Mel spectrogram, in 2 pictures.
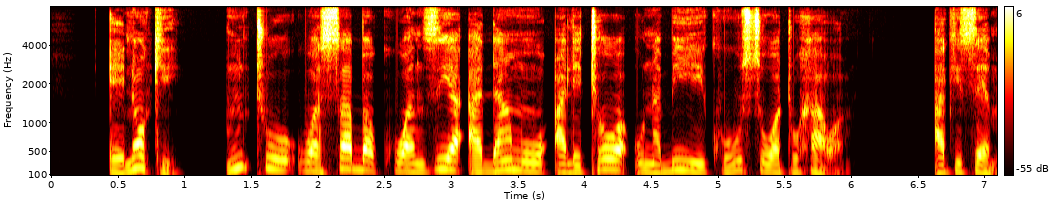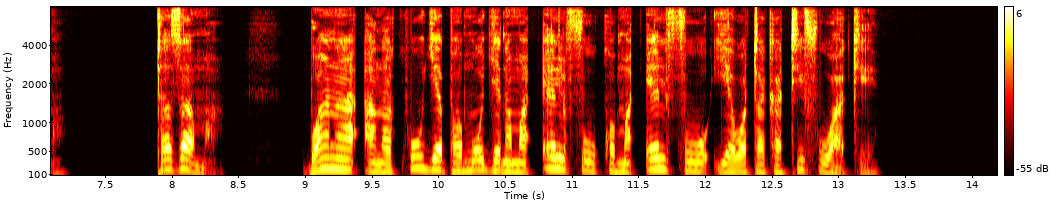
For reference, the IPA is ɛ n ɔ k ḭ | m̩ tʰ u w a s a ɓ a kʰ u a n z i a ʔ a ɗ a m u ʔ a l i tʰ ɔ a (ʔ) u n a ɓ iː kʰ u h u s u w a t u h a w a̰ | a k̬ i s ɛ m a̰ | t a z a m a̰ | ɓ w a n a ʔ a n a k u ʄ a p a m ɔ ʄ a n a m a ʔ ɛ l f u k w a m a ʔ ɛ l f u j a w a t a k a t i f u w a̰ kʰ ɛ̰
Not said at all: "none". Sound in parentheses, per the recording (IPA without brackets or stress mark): ʔ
